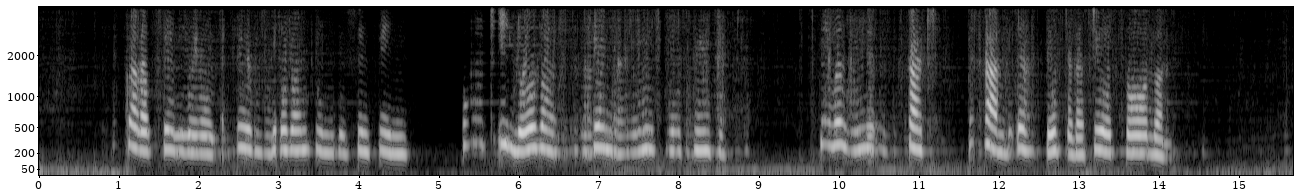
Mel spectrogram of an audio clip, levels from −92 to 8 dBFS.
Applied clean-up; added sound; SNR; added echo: neural mask model DeepFilterNet 3.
